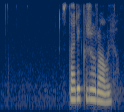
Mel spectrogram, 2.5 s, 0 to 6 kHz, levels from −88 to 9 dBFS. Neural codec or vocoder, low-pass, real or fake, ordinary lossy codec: none; 5.4 kHz; real; none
